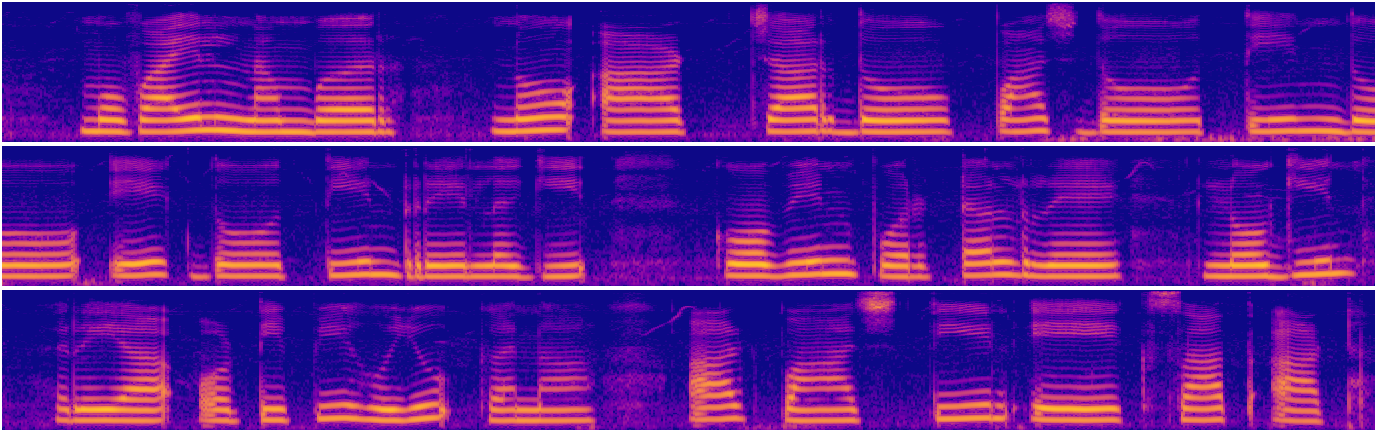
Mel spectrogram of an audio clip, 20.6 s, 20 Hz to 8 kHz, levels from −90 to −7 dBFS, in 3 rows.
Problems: none marked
